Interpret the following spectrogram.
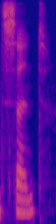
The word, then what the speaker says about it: scent: Uh, is the S or the C silent in scent? The C. The C is silent.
